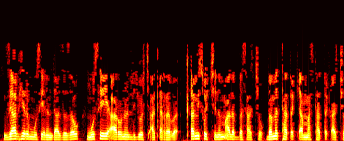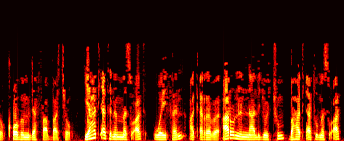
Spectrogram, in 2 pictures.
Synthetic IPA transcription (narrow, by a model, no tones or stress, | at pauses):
ɪɡzijaβɦe̞ɾmuse̞nɨnd̪azːəzəwmuse̞jɛʔa̰ɾo̞nɨnlɨd͡ʒo̞t͡ʃːa̰kʼərːəβəkʼəmiso̞t͡ʃːɪnɨmːa̰ləbːəsat͡ʃːɛ̰wbəmət̪ʰːat̪ʼəkʼjamːast̪ʰat̪ʼːəkʼa̰t͡ʃːɛ̰wkʼo̞βɨmːd̪əfːabːat͡ʃːɛ̰w | jɛhat̪ʼjat̪ʰɨnɨmːəswʔa̰t̪wɔjfəna̰kʼərːəβəʔa̰ɾo̞nɨnːalɨd͡ʒo̞t͡ʃːumbəɦat̪ʼja̰t̪ʰuməswʔa̰t̪̚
